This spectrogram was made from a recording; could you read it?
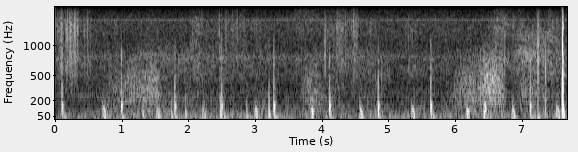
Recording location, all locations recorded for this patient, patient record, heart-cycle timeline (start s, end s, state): aortic valve (AV)
aortic valve (AV)+pulmonary valve (PV)+tricuspid valve (TV)+mitral valve (MV)
#Age: Child
#Sex: Male
#Height: 111.0 cm
#Weight: 17.8 kg
#Pregnancy status: False
#Murmur: Absent
#Murmur locations: nan
#Most audible location: nan
#Systolic murmur timing: nan
#Systolic murmur shape: nan
#Systolic murmur grading: nan
#Systolic murmur pitch: nan
#Systolic murmur quality: nan
#Diastolic murmur timing: nan
#Diastolic murmur shape: nan
#Diastolic murmur grading: nan
#Diastolic murmur pitch: nan
#Diastolic murmur quality: nan
#Outcome: Normal
#Campaign: 2015 screening campaign
0.00	0.68	unannotated
0.68	0.80	S1
0.80	0.96	systole
0.96	1.08	S2
1.08	1.49	diastole
1.49	1.62	S1
1.62	1.74	systole
1.74	1.86	S2
1.86	2.18	diastole
2.18	2.30	S1
2.30	2.45	systole
2.45	2.58	S2
2.58	2.96	diastole
2.96	3.10	S1
3.10	3.25	systole
3.25	3.38	S2
3.38	3.80	diastole
3.80	3.94	S1
3.94	4.06	systole
4.06	4.18	S2
4.18	4.53	diastole
4.53	4.66	S1
4.66	4.80	systole
4.80	4.94	S2
4.94	5.33	diastole
5.33	5.44	S1
5.44	5.59	systole
5.59	5.72	S2
5.72	6.14	diastole
6.14	6.25	S1
6.25	7.68	unannotated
